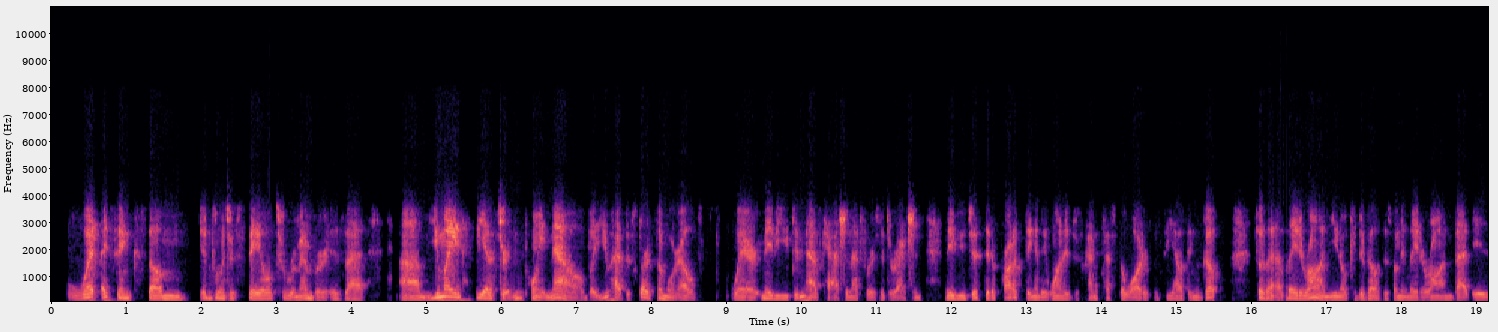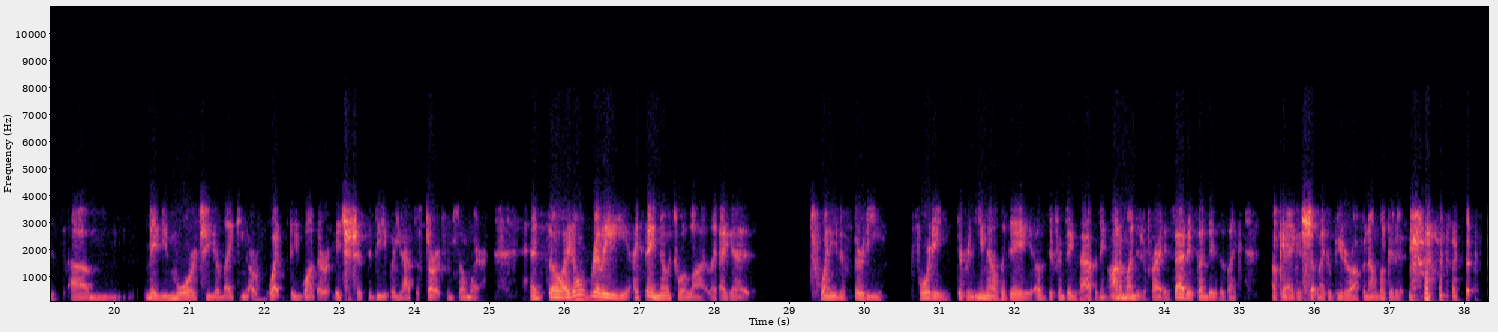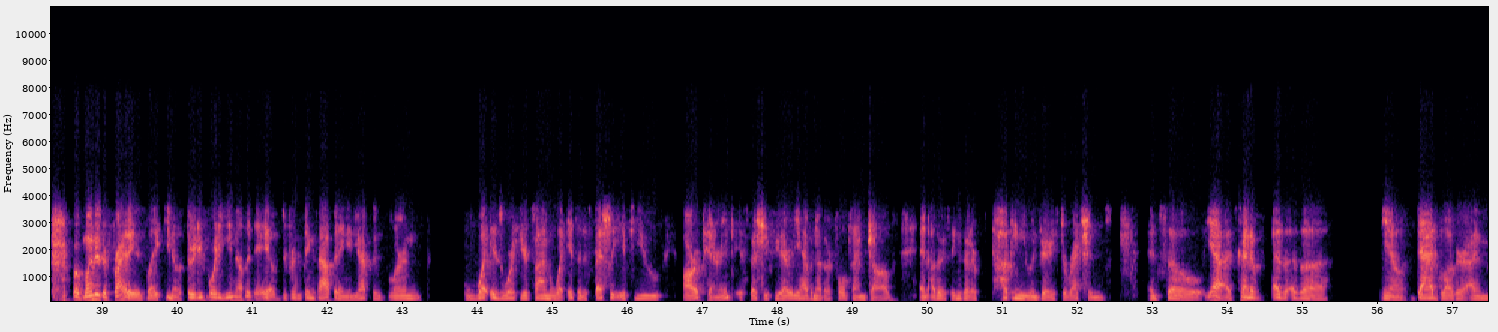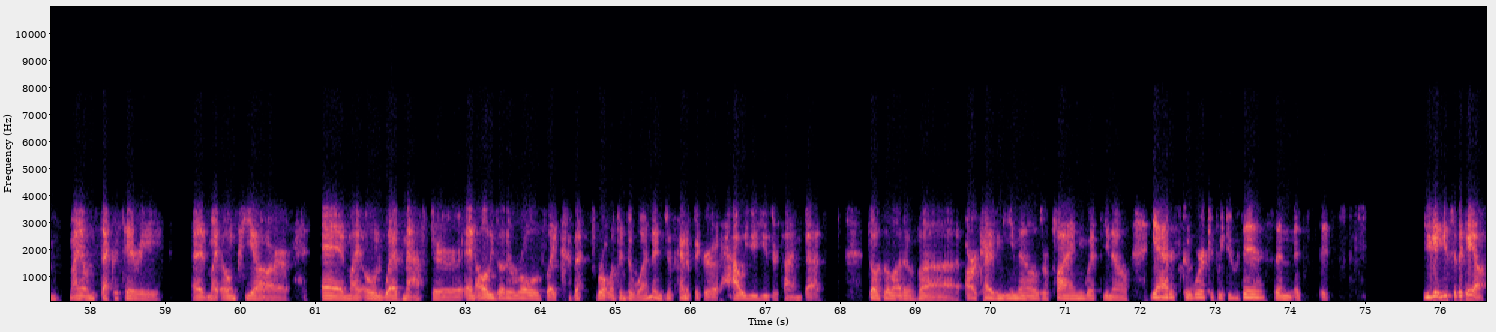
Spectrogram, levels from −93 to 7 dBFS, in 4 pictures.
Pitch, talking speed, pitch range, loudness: 100 Hz, 210 wpm, 95-110 Hz, -25 LUFS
